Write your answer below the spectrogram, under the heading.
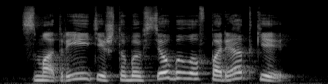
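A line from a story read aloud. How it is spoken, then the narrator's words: Stern. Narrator (Russian): строго сказал он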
